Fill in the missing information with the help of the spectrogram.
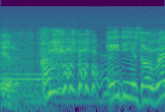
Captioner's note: boy giggles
